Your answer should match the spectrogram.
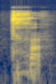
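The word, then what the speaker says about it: quatre: 4. Okay? So remember that even if you get this U vowel here, basically you don't pronounce it, because that's the rule in French.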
